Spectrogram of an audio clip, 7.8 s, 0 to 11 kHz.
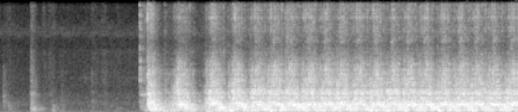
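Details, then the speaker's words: Massey Harris 81 tractor, sitting about 15 years, new battery, spark confirmed, in neutral, starting fluid used: starter turns engine evenly for several seconds without a single firing pulse; cranks but no start, cause unconfirmed, spark to be checked. "so all right with some starting fluid and if that doesn't make her pop then we're going to go to check and spark"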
